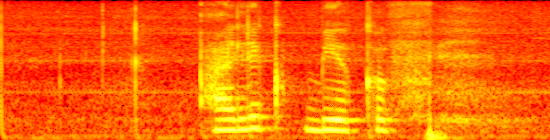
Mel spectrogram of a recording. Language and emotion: Russian, neutral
